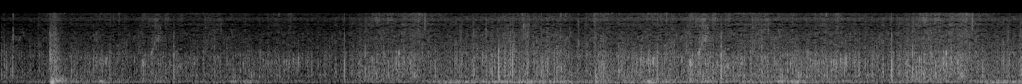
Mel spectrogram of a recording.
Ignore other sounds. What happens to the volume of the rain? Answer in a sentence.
The volume of the rain goes up.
